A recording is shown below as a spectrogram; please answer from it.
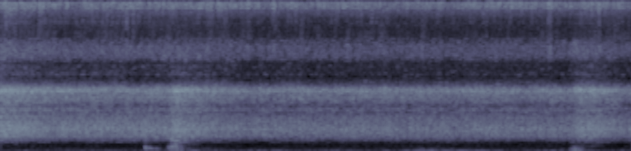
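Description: Quiet, steady hiss of a phone or webcam microphone's background noise, with a couple of faint brief sounds, one about a second and a half in and another near the end.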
